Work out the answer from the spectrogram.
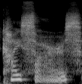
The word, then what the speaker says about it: Caesar: and actually they're the they would have been pronounced kaisar of Rome huh I didn't know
